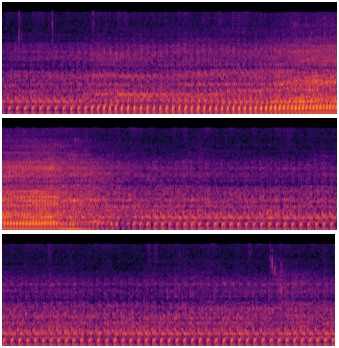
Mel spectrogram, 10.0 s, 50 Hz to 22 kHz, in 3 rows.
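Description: Yamaha XT250's single-cylinder four-stroke engine pulling away. It revs up and gets louder about three seconds in, then drops back to running steadily at low revs.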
